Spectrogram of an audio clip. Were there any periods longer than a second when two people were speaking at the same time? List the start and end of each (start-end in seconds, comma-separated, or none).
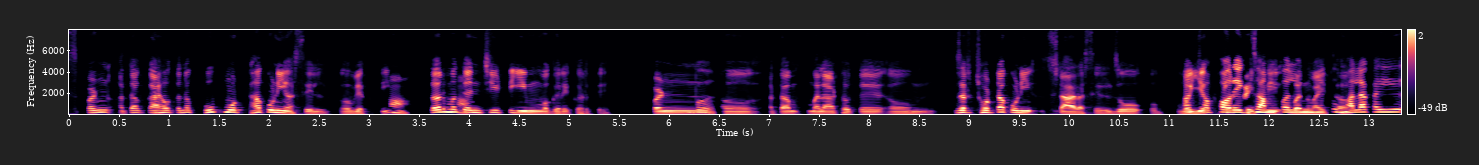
11.1-12.8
